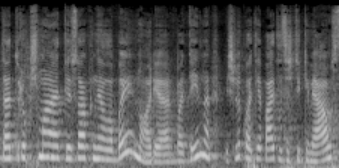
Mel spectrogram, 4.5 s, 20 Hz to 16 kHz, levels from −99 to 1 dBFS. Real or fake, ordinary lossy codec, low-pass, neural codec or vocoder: fake; MP3, 64 kbps; 14.4 kHz; codec, 44.1 kHz, 7.8 kbps, Pupu-Codec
